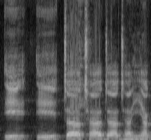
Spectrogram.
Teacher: ई, च, छ, ज, झ, ञ का भी उच्चारण स्थान तालु है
